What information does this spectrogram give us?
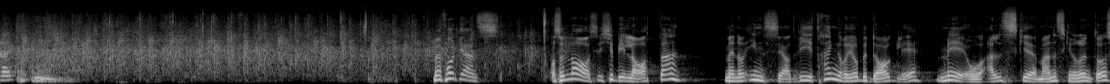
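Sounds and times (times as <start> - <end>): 
speech: 0.0 - 0.8, 4.3 - 11.0
audience applause: 0.0 - 5.7.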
